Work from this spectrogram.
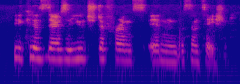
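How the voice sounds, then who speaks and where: In a German accent, a woman with a medium-pitched voice talks at a moderate pace with fairly even intonation. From Germany. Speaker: sound healer. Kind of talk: online workshop instruction. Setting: video call, outdoors on her deck. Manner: halting.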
